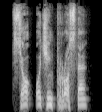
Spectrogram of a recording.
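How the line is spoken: Barked. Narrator (Russian): рявкнул Реми

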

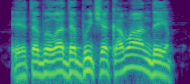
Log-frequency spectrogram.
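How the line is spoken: Growl. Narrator (Russian): прорычал Харрис

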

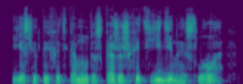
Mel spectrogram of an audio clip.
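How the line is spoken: Whisper. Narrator (Russian): прошептал я

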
